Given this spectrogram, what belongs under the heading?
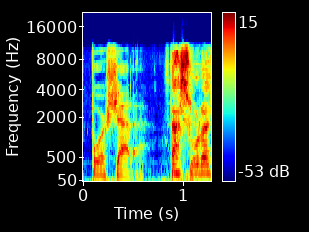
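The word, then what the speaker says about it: Borchetta: Scott Borcetta is in the studio. Did I say that right? Close enough. It's Borcetta.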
